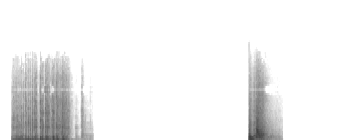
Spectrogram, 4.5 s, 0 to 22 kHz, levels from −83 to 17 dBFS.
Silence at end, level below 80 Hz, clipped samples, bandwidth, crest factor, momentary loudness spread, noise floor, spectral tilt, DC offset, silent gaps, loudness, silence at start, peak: 1.1 s; -40 dBFS; under 0.1%; 13.5 kHz; 22 dB; 13 LU; under -90 dBFS; -4.5 dB/octave; under 0.1%; 1.21-3.10 s; -18 LUFS; 0.15 s; 0 dBFS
